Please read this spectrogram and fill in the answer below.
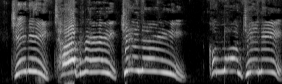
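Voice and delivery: mock scream with German accent. Retelling how a wrestler yelled to her tag partner: imitating Jazzy screaming, attempted German accent.

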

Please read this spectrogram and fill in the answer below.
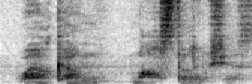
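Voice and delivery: very quiet, eerie creature half-whisper. A being from your shadow greets you, in a half-whisper. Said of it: "in a voice, this time in a whisper".

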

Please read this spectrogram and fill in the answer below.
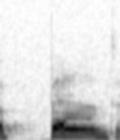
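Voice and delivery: slow, with stress on BAN in abandoned. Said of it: "so we stress the second syllable".

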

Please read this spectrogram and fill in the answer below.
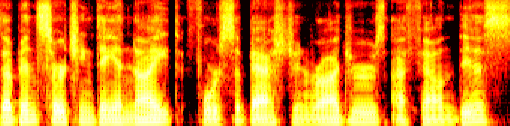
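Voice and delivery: ordinary talk

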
